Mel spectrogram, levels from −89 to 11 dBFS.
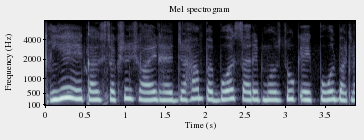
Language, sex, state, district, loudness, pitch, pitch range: Hindi, female, Bihar, Patna, -14 LUFS, 280 Hz, 270-300 Hz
